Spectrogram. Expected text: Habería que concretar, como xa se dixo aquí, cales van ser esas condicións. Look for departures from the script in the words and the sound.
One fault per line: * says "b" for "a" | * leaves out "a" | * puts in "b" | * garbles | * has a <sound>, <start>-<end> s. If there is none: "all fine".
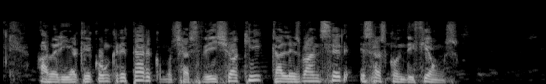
all fine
